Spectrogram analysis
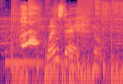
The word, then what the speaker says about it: Wednesday: À part ça, dans certains mots, The D is silent. comme par exemple dans Wednesday.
